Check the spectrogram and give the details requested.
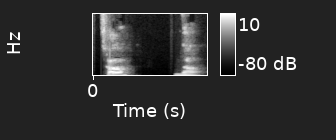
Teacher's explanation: the N, which is also dental, right, which is also pronounced with the tongue and the teeth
